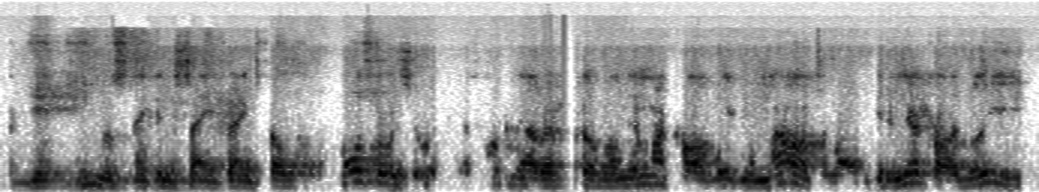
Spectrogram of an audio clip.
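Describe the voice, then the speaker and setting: A man's voice: sing-song, a little fast, vocal fry. A middle-aged man, telling his personal story emphatically to a live audience at a church event. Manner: storytelling, emphatic, plain-spoken. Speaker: speaker at community event. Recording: tinny phone-like sound, faint rumble.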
